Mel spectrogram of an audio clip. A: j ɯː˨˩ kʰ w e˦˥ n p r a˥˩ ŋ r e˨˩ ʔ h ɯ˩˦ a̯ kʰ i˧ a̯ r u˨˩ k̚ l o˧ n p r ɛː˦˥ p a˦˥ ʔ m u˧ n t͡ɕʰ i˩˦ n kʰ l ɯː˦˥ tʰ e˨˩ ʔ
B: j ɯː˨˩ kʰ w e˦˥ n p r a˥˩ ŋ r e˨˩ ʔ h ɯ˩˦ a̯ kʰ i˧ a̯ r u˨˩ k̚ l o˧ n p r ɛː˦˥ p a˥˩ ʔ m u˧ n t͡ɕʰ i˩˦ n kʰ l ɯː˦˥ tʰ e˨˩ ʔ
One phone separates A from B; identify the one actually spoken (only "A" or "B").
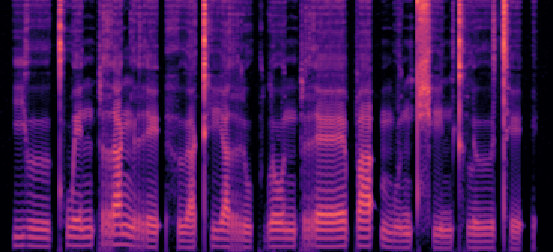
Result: A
